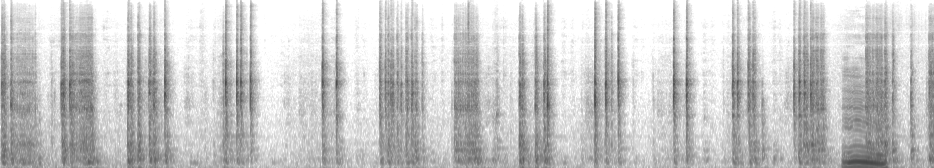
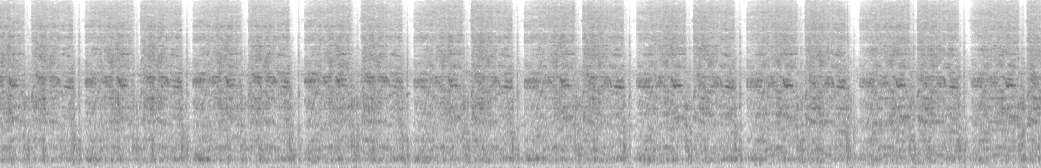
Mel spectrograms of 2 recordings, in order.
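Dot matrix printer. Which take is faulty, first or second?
first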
